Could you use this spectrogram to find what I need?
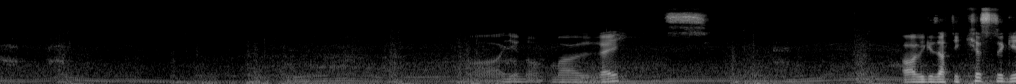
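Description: A sports car engine revs high and rises and falls in pitch as the car speeds along.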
